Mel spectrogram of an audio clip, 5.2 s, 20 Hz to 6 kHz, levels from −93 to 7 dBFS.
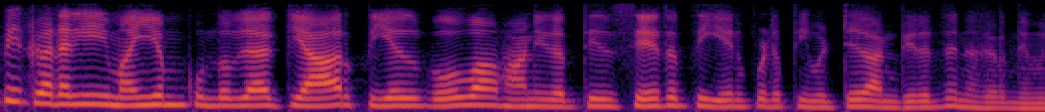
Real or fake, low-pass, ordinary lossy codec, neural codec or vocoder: fake; 5.4 kHz; none; codec, 16 kHz, 0.5 kbps, FunCodec, trained on Chinese and English, 25 frames a second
